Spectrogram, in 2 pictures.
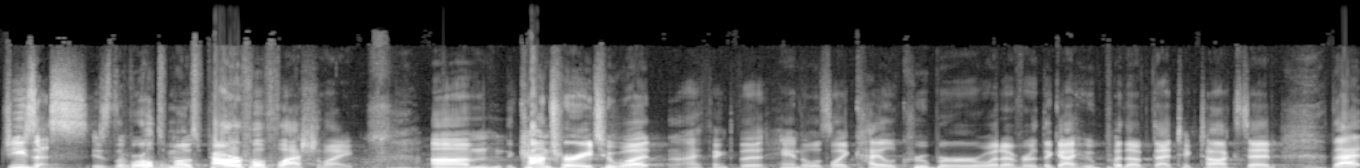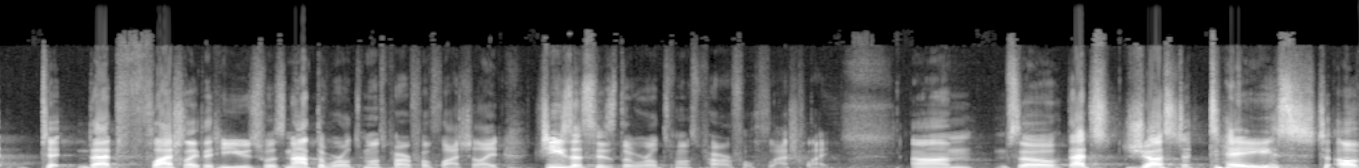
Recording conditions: large echoing room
